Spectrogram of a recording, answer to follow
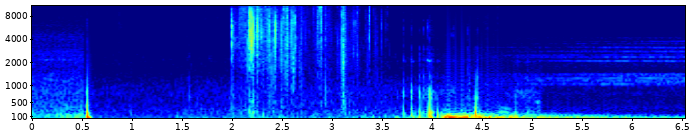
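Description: A sharp click, a short hush, then about two seconds of dense crunching and crackling. A deep low rumble follows, and a sustained eerie music drone sets in near the end.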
